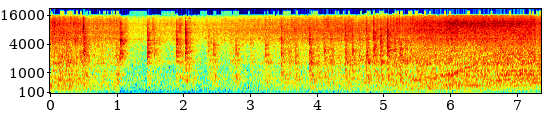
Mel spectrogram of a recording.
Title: 2004 BMW R1150RT w/ Bad Transmission Bearings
